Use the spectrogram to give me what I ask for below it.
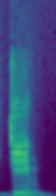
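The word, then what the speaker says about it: جيم: Dan tidak boleh pengucapannya ditekan. Ja, nah, demikian. Itu keliru, ya. Ditekan kuat. Ja, tidak, ya. Tapi dia menempel, ya, tengah lidah, menempel langit-langit, ya.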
